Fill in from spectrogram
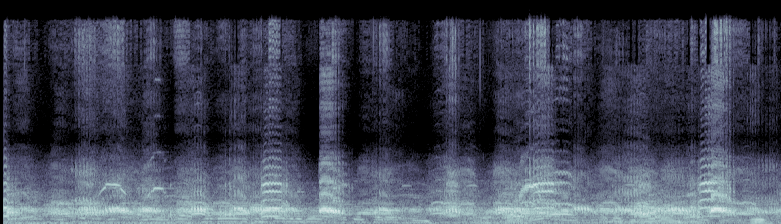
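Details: Demoiselle cranes, known locally as koonj, calling together in a group. Overlapping harsh, honking, rolling calls rise and fall continuously with no pause, some notes arching upward in pitch, over a steady background hiss.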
